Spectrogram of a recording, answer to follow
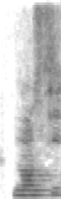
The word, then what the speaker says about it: Nancy: Nancy, tu prononces pas le deuxième N à l'américaine.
